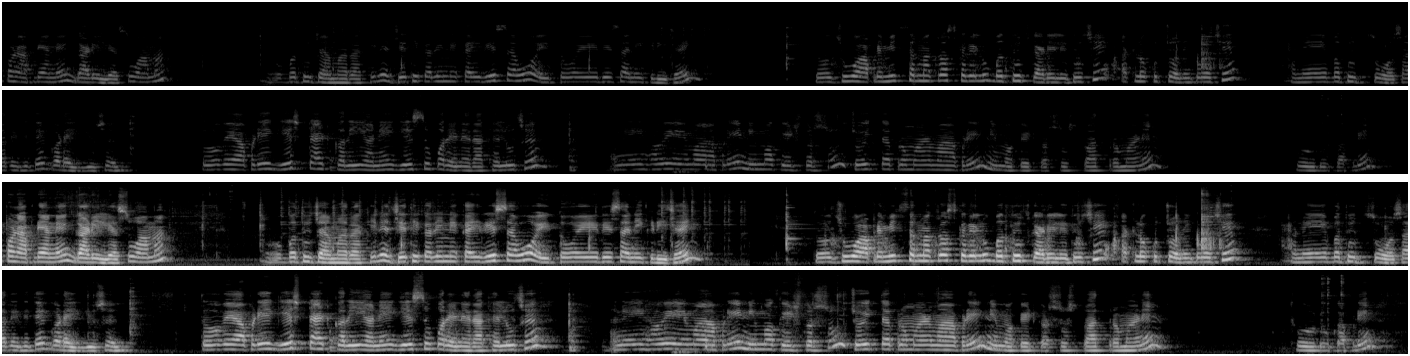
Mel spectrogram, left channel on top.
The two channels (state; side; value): quieter; left; 23.0 dB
